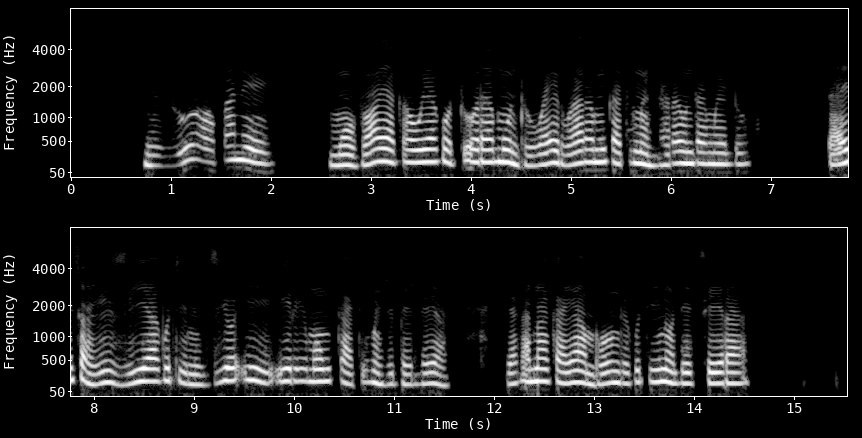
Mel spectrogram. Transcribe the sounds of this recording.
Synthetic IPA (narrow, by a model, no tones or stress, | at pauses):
nezuro̞pane̞ | movʱajakaujakoto̞ɾamuntʰuwairwaɾamukatimwenaɾaundamweɗu | da̰isaɦizijakutimid͡zijo̞ʔijiʔiɾimo̞mukatimweʐibʱe̞ɮe̞ja | jakanakajambo̞ŋɡe̞kutiːno̞ɗe̞t͡se̞ːɾa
